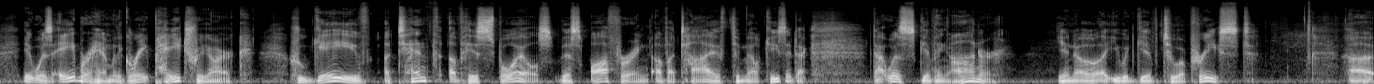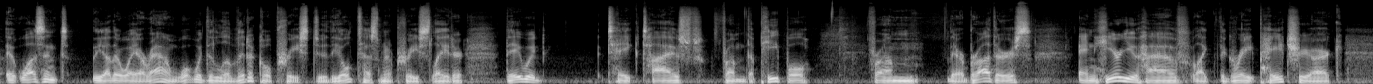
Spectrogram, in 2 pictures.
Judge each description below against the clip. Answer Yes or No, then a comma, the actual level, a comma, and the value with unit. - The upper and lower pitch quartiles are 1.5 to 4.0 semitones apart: No, average, 4.7 semitones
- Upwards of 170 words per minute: No, average, 150 wpm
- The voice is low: Yes, very low, 95 Hz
